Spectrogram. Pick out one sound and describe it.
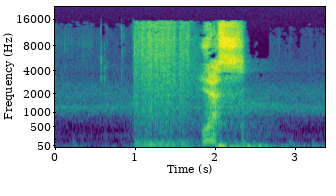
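Gunshots crack in a rapid burst.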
